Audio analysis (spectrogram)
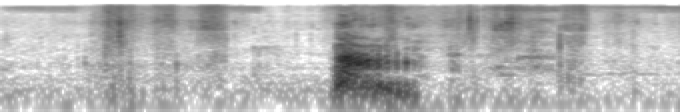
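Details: Tibetan Terrier indoors, not happy to be disturbed, giving a short low rough growl-bark burst at mid-clip, framed by faint quieter grumbles before and after in a small room.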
